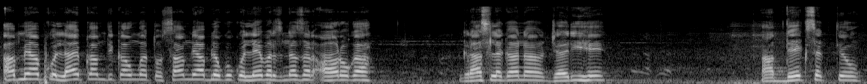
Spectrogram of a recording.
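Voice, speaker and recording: A man from Pakistan with a high voice and fairly even intonation shows viewers around a large stadium still under construction, filming outdoors on his handheld phone. He speaks at a moderate pace with long pauses, repeating phrases in plain running commentary, over a slight hiss or hum.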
